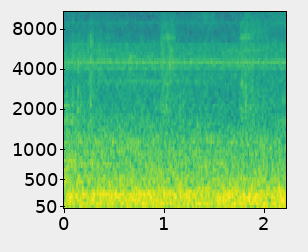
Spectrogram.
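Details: 1995 Ford Crown Victoria LX, old idler pulley removed and spun by hand: soft, even whir with no clicking or grinding, a smooth bearing, unlike the rough tensioner pulley.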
